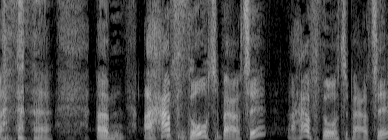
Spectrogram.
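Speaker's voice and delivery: light chuckle running through words. Answering a question Alex is asking, chuckling.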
